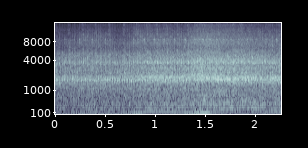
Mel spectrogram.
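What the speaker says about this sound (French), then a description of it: "Oh le ralenti, c'est vrai, j'aime bien." A car engine idles in a steady, low rumble that swells slightly midway, close and continuous, with no talk over it.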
